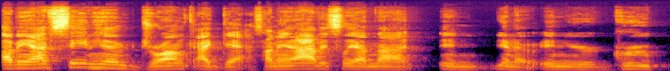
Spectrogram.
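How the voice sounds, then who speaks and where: A man co-hosts a podcast, chatting casually in a rambling, self-deprecating way and laughing often. His voice sits at medium pitch with a fairly bright tone, and he speaks at a moderate pace.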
